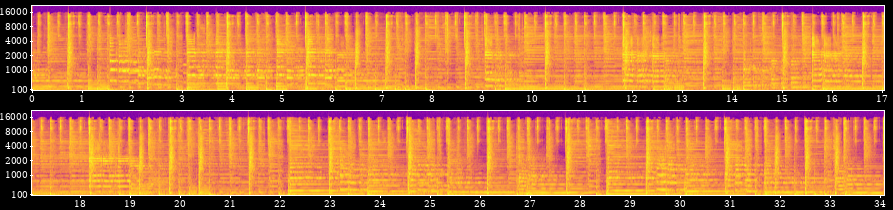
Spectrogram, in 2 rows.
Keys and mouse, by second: 0.0-1.5 drag, 1.5 [, 1.6 [, 1.7 click, 2.5 ctrl+z, 2.7 ctrl+z, 3.3 click, 4.0 ctrl+z, 6.4 middle click, 7.0 middle click, 7.6 middle click, 8.3-9.5 middle drag, 9.5 click, 9.5 ], 10.1 click, 10.1 ], 10.8 click, 10.8 ], 11.2 ctrl+z, 11.4 ], 11.6 click, 12.0 ctrl+z, 12.4 [, 12.4 click, 14.2 middle click, 15.1 middle click, 15.3 middle click, 16.4 middle click, 16.8-18.9 shift+middle drag, 19.2 shift+middle click, 21.2 click, 21.9 click, 22.9 click, 23.5 click, 24.3 click, 25.7 ], 26.0 ], 26.1 click, 27.1 click, 28.1 ctrl+z, 28.3 click, 29.0 click, 29.7 click, 30.0 click, 30.2 click, 31.2 [, 31.5 [, 31.6 click, 31.6 [, 32.4 ctrl+z, 32.5 ], 32.7 click.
